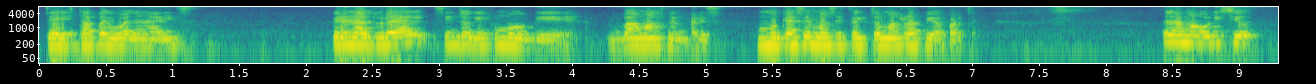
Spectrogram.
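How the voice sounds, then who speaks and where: A woman with an Argentine accent chatting casually with viewers on a live stream, playful and quick to exclaim and laugh. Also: fairly low pitch, fairly even intonation, slight background noise. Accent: Argentine Spanish. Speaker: livestreamer.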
